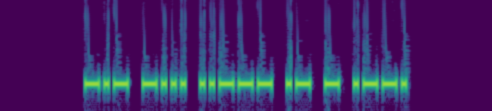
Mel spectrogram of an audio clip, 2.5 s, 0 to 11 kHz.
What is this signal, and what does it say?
Morse code, heard as a keyed tone, about 48 wpm, 700 Hz. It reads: KB2ATP
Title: USA Call Signs - 6 Characters - 6x Character Spacing - 50wpm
